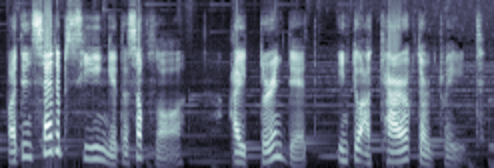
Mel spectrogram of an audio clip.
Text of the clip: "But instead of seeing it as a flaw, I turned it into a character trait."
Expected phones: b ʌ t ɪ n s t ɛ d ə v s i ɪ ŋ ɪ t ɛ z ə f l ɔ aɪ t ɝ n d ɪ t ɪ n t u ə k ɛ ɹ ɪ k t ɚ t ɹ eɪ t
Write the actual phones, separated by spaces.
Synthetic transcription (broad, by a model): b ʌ t ɪ n s t ɛ d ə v s i ɪ ŋ ɪ t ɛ s ə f l ɔ aɪ t ɝ n d ɪ t ɪ n t u ə k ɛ ɹ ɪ k t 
